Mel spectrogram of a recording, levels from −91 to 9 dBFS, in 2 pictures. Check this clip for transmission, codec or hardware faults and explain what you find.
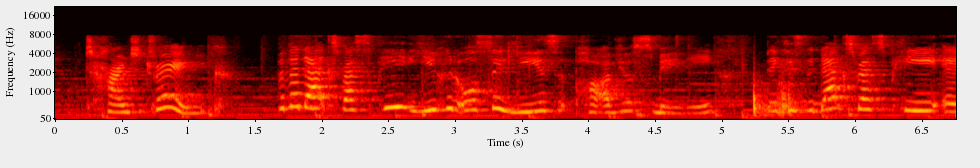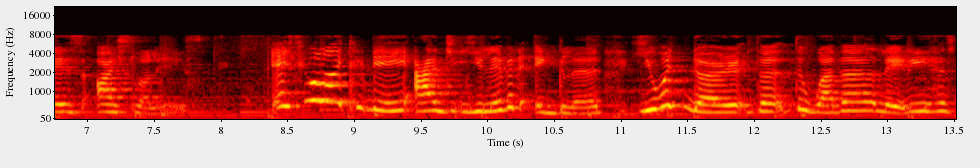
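No transmission, codec or hardware faults.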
